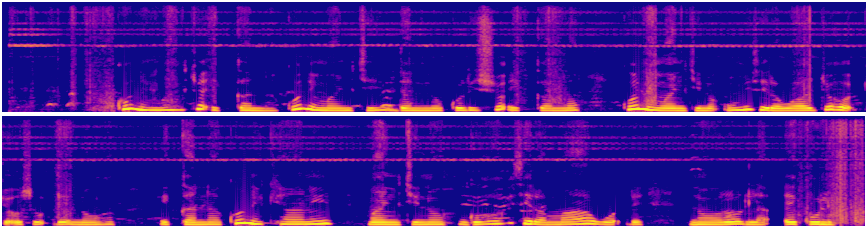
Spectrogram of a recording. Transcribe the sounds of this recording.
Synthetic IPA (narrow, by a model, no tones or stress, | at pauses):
kunimaɲt͡ʃɔʔikːanːakunimaɲt͡ʃidanːɔkoliʃɔʔikːanːa | kunimaɲt͡ʃinɔʔumisiɾawad͡ʒɔhɔt͡ʃːɔ̰ʔusuɗːɛnɔɦa | ʔikːanːakunikʰani | maɲt͡ʃinɔɡowisiɾamawɔɗːɛ | nɔɾɔlaʔɛkuli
